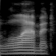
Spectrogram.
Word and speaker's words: Willamette: so we've talked about the geocaching in the lament belly I said it right that time yes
